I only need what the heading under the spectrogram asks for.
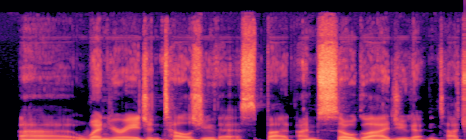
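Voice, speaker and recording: On a very clean recording with a silent background, a man with a Canadian Maritime accent speaks at a very fast pace in a fairly low pitch, his tone dark and mellow and his intonation monotone and flat. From Nova Scotia, Canada (Dartmouth). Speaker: singer and actor. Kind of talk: podcast interview.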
